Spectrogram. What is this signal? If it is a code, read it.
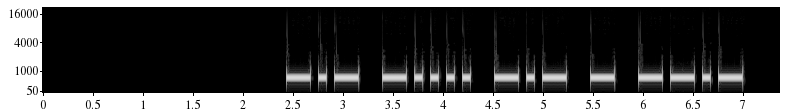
Morse code, heard as a keyed tone, about 15 wpm, 700 Hz. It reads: K6KTQ
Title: USA Call Signs - 5 Characters - Repeated 3x - 15wpm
